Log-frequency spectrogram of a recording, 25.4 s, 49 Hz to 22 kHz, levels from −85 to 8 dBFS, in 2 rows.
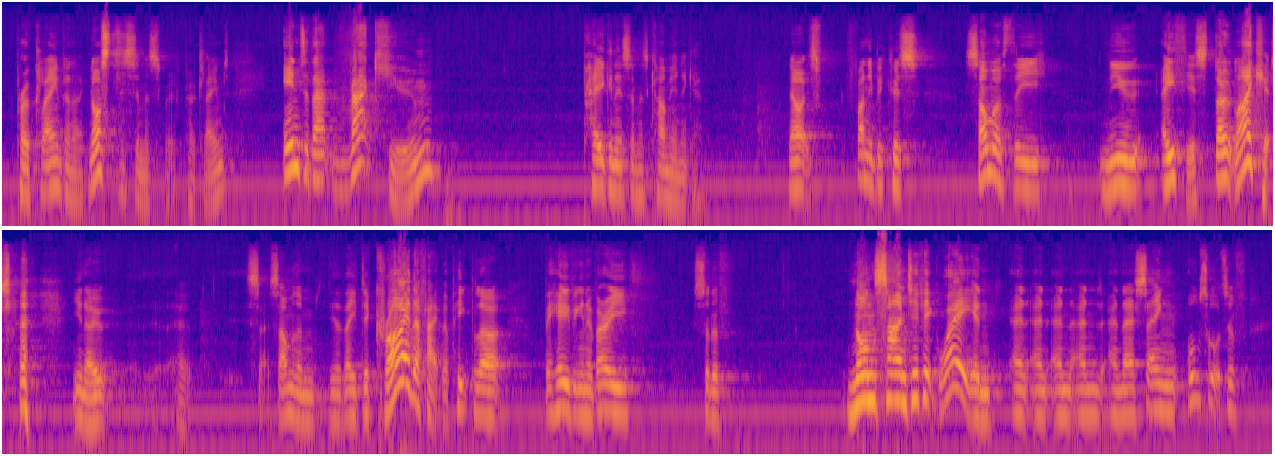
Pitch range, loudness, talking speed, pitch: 140-155 Hz, -20 LUFS, 130 wpm, 145 Hz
